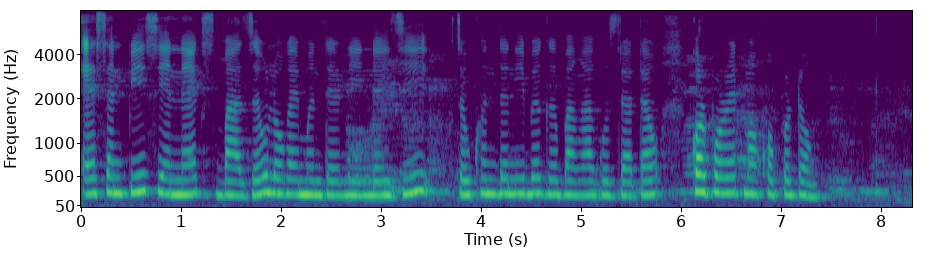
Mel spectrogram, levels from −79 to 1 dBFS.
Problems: constant background noise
